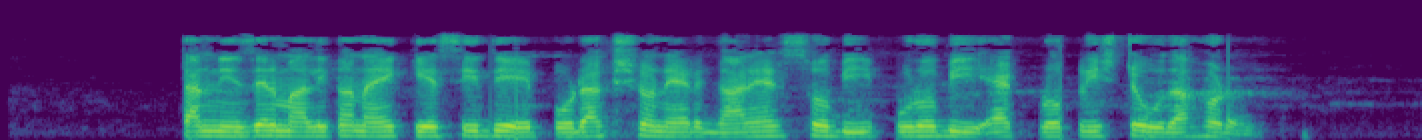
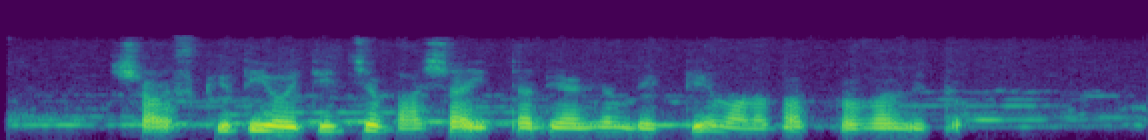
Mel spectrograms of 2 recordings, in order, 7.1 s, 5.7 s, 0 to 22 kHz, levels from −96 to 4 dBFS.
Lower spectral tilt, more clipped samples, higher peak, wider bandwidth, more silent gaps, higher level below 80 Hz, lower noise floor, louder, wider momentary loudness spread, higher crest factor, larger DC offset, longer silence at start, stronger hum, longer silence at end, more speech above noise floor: about the same, -4.5 dB/octave vs -5.5 dB/octave; neither; about the same, -2 dBFS vs -2 dBFS; first, 8.2 kHz vs 6.6 kHz; neither; first, -54 dBFS vs -68 dBFS; first, -78 dBFS vs -46 dBFS; about the same, -17 LUFS vs -17 LUFS; second, 5 LU vs 19 LU; about the same, 16 dB vs 16 dB; neither; first, 0.9 s vs 0.05 s; neither; first, 0.85 s vs 0.55 s; first, 60 dB vs 29 dB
